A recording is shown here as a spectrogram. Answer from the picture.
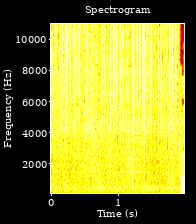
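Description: Faint steady hiss with a light crackle from a running Van de Graaff generator charged to high voltage.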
